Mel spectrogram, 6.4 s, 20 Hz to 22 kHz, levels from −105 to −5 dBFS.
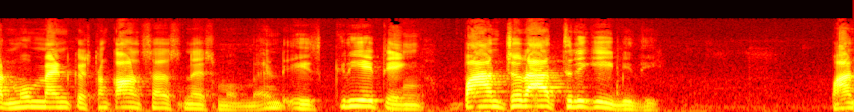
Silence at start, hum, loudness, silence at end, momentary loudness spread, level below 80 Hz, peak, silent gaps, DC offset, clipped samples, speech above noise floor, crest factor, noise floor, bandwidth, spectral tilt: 0 s; none; -20 LUFS; 0 s; 17 LU; -54 dBFS; -4 dBFS; none; under 0.1%; under 0.1%; 34 dB; 18 dB; -55 dBFS; 12 kHz; -3.5 dB/octave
